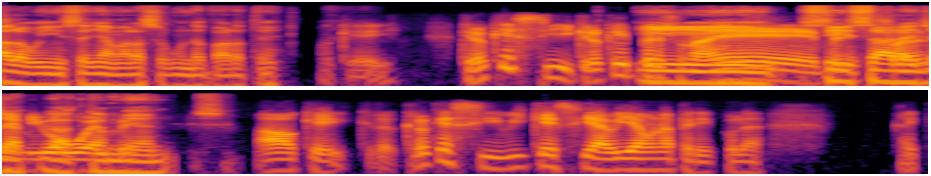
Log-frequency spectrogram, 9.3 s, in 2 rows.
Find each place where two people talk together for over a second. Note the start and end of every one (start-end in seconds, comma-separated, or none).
3.1-5.4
